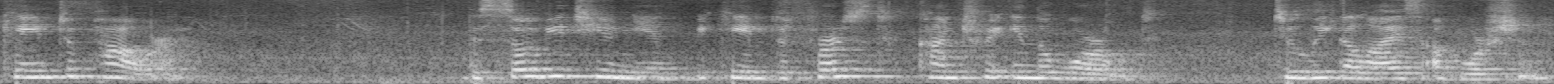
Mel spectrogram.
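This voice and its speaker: The speech moves at a fairly slow pace. There is noticeable background noise and audible room echo. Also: woman. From Russia (Siberia). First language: Russian. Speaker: rally speaker.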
